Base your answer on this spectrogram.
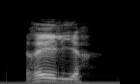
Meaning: to reelect
- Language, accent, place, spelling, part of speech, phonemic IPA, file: French, France, Lyon, réélire, verb, /ʁe.e.liʁ/, LL-Q150 (fra)-réélire.wav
